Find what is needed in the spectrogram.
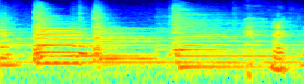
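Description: Seagull Merlin, a dulcimer-style fretted instrument, picked: about four single notes of a melody, each ringing on into the next.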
